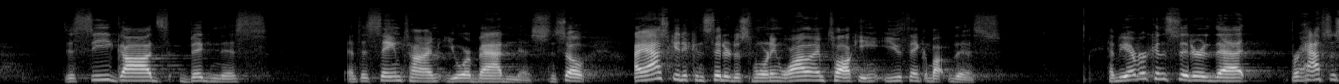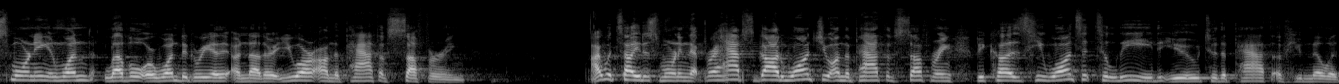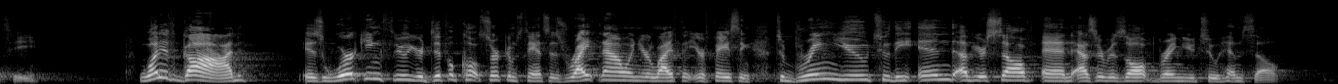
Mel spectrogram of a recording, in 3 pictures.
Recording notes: Faith Baptist Church in Hamilton, NJ.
